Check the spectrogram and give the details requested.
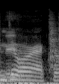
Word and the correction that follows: Adirondack: I seem to remember she could not remember how to say Adirondack. – Adirondack. That's right.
